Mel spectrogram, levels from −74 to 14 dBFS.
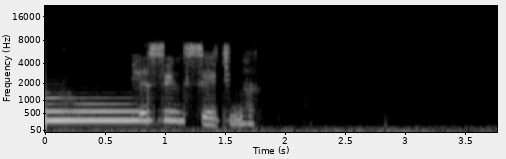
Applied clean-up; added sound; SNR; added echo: neural diffusion model UNIVERSE++.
